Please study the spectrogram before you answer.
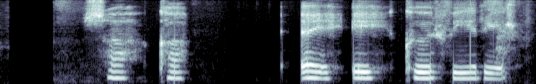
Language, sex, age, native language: Icelandic, male, 6, Icelandic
